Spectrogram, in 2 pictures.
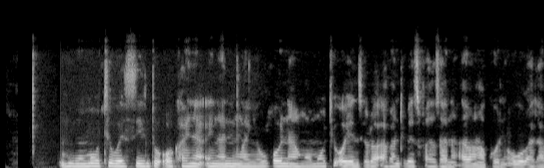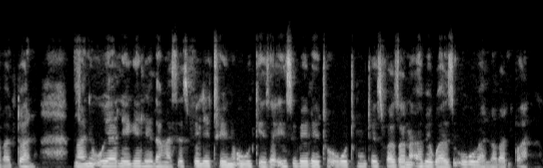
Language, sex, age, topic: North Ndebele, female, 18-24, health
